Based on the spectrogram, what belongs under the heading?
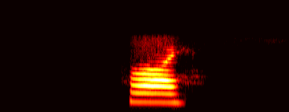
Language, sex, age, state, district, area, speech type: Santali, female, 18-30, Jharkhand, Seraikela Kharsawan, rural, conversation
